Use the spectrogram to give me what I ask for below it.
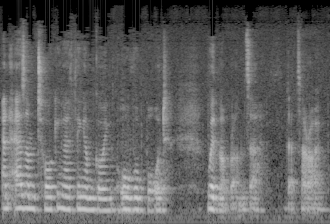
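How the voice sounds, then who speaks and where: A woman's voice: fairly low pitch, flat delivery, normal speed, vocal fry, a little mellow, a little hiss or hum. Chatty woman in a roomy echo. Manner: chatty, wanders off into side stories, corrects herself. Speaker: beauty vlogger. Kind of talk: makeup tutorial chat.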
